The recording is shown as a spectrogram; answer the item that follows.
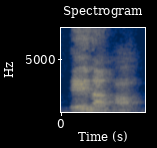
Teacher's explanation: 입을 가장 크게 벌리고 혀의 위치를 가장 낮추어서 발음하는 겁니다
